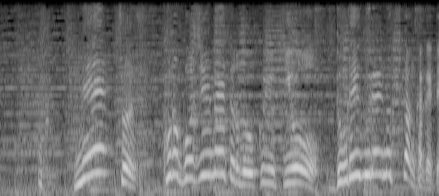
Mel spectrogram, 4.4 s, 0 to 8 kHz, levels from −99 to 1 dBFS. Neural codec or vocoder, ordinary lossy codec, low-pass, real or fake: none; none; 7.2 kHz; real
